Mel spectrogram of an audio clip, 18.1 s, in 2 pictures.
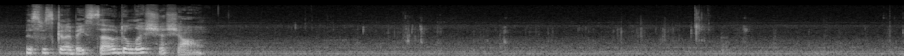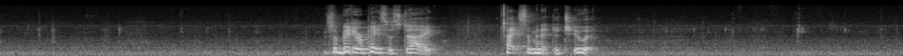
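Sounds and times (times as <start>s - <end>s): steady low hum: 0.0s - 18.0s
person chewing: 2.9s - 12.3s, 15.4s - 18.0s.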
